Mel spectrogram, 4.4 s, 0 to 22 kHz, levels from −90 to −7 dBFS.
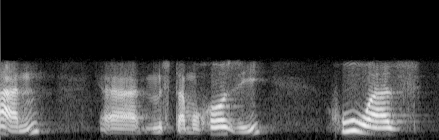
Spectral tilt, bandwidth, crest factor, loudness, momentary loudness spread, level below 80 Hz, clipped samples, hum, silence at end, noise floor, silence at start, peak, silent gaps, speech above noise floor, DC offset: -7 dB/octave; 3.8 kHz; 18 dB; -20 LUFS; 15 LU; -80 dBFS; under 0.1%; none; 0.25 s; -54 dBFS; 0 s; -4 dBFS; none; 35 dB; under 0.1%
